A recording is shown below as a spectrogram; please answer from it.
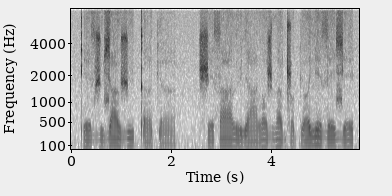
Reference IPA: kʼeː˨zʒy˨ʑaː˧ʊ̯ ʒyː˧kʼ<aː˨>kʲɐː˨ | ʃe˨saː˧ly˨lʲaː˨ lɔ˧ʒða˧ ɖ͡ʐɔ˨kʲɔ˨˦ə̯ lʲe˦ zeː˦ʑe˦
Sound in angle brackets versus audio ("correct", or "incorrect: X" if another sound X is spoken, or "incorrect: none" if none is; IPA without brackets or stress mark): incorrect: ɐː˨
